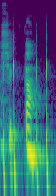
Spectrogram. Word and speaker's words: 식당: 되겠죠 자 식당 먹는 식당 발음하면 은 앞에 있는 이 받침 기억 때문에 뒤에 있는 티그 시 된 소리가 됩니다 그래서 식당 이란 발음이 되고요 그 다음에 왕릉은 앞에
